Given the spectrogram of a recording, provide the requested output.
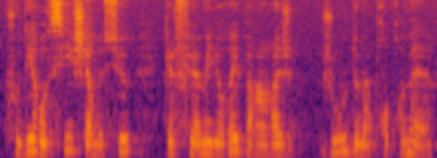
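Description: A woman's voice: on the low side, steady tone, normal speed, mellow, lightly acted. A woman voicing a talkative older countrywoman, an innkeeper's wife with homely familiar speech. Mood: chatty.

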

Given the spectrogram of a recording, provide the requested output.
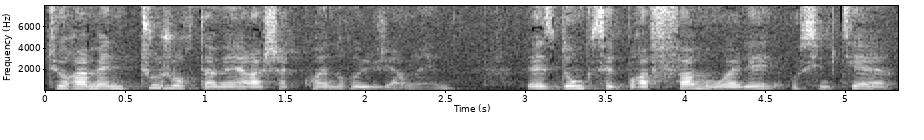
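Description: A woman's voice: on the low side, steady tone, moderate pace, mellow, natural voice. A woman voicing a grumbling older male village innkeeper in his sixties who speaks in coarse country talk.

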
